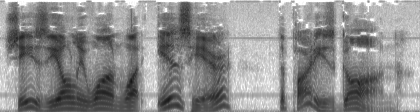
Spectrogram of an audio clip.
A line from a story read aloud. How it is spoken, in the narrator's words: continued the butler, his voice rising unnecessarily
